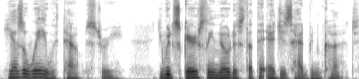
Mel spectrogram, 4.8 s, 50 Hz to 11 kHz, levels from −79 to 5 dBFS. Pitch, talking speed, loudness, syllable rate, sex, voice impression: 100 Hz, 200 wpm, -19 LUFS, 5.4 syllables/s, male, masculine, adult-like, slightly middle-aged, thick, slightly relaxed, slightly weak, slightly dark, slightly hard, slightly clear, slightly fluent, slightly raspy, cool, intellectual, slightly sincere, very calm, mature, slightly friendly, reassuring, slightly unique, wild, slightly sweet, kind, very modest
